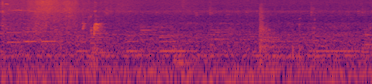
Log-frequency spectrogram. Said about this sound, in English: Man, I added a little water.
